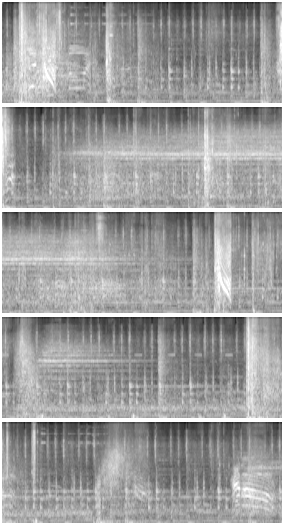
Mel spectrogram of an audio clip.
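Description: Rapid bursts of gunfire and sharp impacts in the Western video game Red Dead Redemption, scattered shots cracking throughout under shouted voices and constant background music.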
